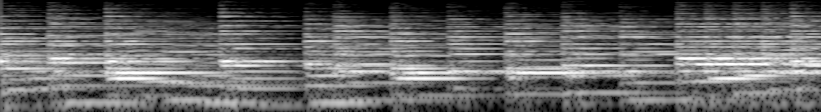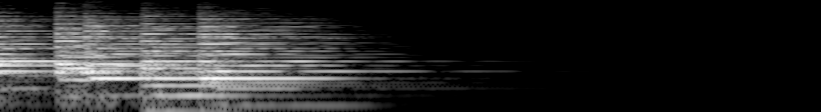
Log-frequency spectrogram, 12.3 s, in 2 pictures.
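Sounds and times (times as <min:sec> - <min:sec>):
Christmas piano music: 0:00.0 - 0:09.6.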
